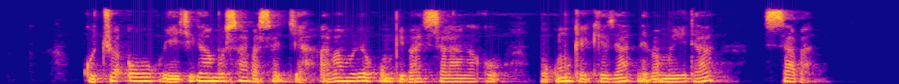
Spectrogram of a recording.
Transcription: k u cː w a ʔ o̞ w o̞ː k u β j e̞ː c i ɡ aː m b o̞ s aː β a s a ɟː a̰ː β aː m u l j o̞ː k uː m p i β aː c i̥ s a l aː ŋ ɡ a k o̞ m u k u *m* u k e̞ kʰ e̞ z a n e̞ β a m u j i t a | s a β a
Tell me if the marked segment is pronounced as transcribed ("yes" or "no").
yes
